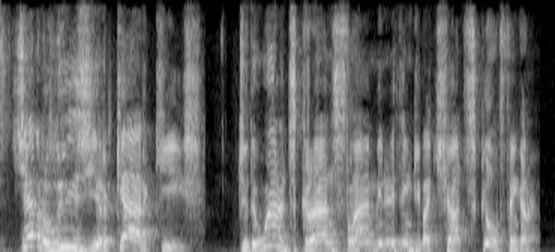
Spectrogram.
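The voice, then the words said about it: Imitates another person's voice, Scottish accent. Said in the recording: “I was going to do Sean Connery ... Scottish accent”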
